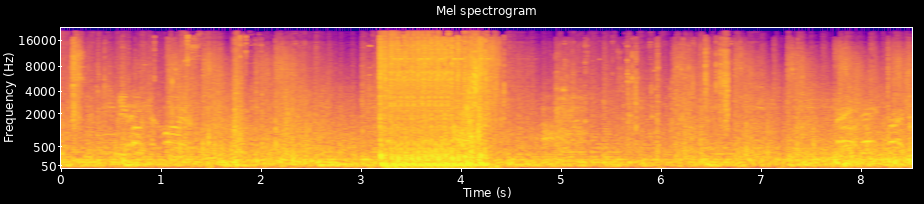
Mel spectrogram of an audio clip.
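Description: Sustained gunfire from The Division, busy and layered throughout, with a loud dense burst of fire near the middle before the steady shooting resumes.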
